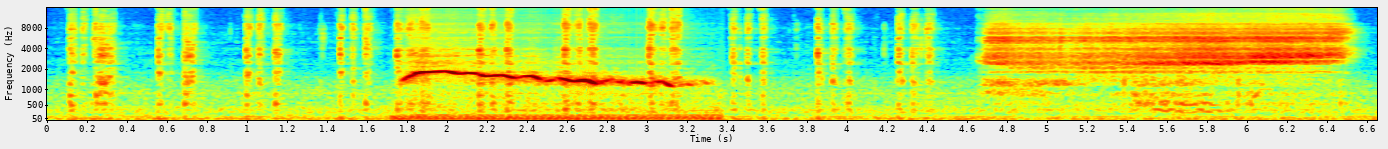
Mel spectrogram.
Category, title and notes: Sound effects > Human sounds and actions
TOONAnml-Blue Snowball Microphone, CU Horse, Gallop, Whinny, Screech to Stop, Human Imitation Nicholas Judy TDC
A horse galloping, whinnying and screeching to a stop. Human imitation.
Blue-brand, Blue-Snowball, gallop, horse, human, imitation, screech, stop, whinny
